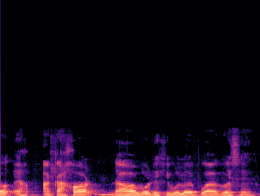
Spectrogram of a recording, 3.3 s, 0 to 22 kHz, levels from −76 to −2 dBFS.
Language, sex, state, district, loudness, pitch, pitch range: Assamese, male, Assam, Sonitpur, -16 LUFS, 150 Hz, 145-160 Hz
